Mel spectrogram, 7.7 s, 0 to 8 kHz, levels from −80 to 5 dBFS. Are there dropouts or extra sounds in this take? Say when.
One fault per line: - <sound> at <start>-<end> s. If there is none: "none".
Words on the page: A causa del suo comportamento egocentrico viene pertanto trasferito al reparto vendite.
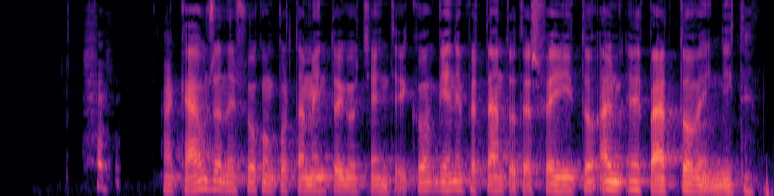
- laugh at 0.8-1.2 s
